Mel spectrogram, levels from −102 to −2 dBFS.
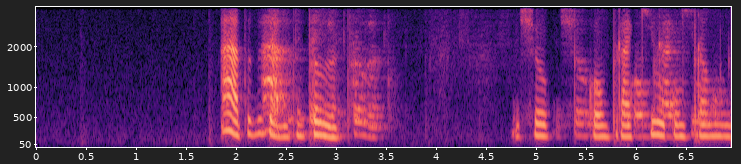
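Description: From start to finish, the speech carries an echo with no canceller. The far end evidently played the call through a loudspeaker, its microphone picked that up, and nothing removed it, so each phrase returns roughly four tenths of a second later, about 7 dB quieter and thinner. On a spectrogram every speech burst has a fainter, delayed duplicate trailing it. The whole band stops at 4 kHz, which fits a narrowband telephone codec.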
